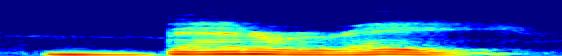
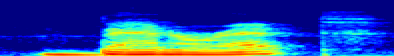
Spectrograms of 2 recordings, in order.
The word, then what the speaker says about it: Banneret: knife that I really enjoy is the savivi banneray and I know a lot of people pronounce it bannerette I've been told by French viewers that banneray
